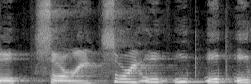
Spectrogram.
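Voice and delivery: very high, loud, bumbling put-on Canadian accent. Showing how clumsy drunk apologies start to sound: put-on Canadian accent. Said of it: "a little bit Midwest, a little bit Canadian".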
